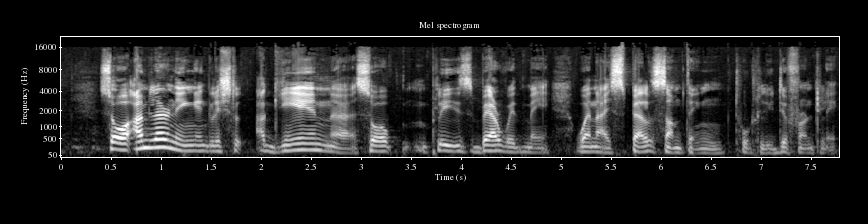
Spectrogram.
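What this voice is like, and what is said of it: Non-native English accent. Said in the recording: “And also my accent. So I still say, the Lord is very good ... L-O-R-D and V-E-R-Y, very, is very different.”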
